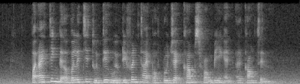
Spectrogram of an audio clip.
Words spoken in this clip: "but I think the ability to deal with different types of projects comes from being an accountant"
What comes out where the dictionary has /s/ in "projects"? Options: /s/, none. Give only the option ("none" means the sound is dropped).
none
